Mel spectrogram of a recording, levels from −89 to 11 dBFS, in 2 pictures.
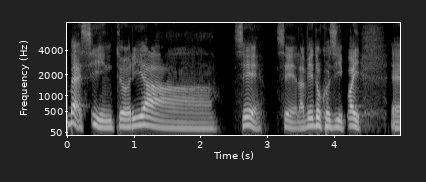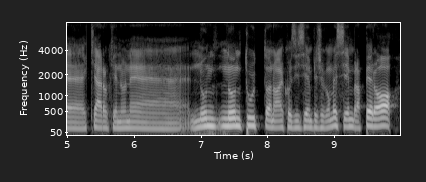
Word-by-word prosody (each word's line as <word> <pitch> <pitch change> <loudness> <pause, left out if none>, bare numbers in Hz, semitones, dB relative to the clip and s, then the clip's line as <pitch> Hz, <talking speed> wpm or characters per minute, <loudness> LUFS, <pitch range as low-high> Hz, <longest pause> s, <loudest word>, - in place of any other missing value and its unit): Beh 220 +2 +4
sì, 185 -8 -1
in 130 -2 -2
teoria 130 -8 0 0.3
sì, 155 -11 -1 0.2
sì. 130 -6 -4
La 120 +1 -5
vedo 165 +2 +3
così. 140 -3 -1
Poi, 150 -1 +3 0.4
ehm, 120 -2 -3
è - - -8
chiaro 130 -2 -1
che 125 +1 -7
non 125 +1 -3
è 115 -2 -5
non 155 +4 +3
non 160 -1 +4
tutto, 165 -3 0
no, 130 -1 -1
è 135 - -2
così 130 -1 -4
semplice 135 -1 -3
come 140 +6 -1
sembra; 150 -5 -3
però, 160 +3 +6
135 Hz, 155 wpm, -22 LUFS, 120-160 Hz, 0.4 s, però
